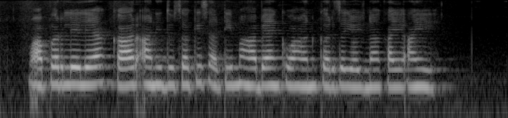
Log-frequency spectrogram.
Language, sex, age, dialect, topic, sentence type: Marathi, female, 60-100, Standard Marathi, banking, question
